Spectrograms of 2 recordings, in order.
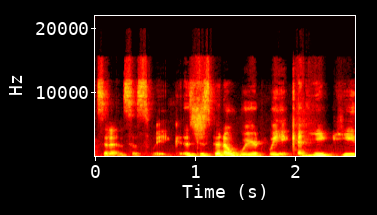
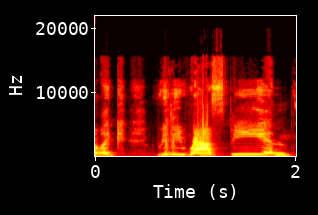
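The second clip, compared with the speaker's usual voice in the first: put-on higher raspy boy voice, slow; raspy little boy voice; 7 semitones higher, 3 dB louder, slower than usual. Shown as a demonstration. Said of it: "little boys are my favorite".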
